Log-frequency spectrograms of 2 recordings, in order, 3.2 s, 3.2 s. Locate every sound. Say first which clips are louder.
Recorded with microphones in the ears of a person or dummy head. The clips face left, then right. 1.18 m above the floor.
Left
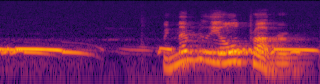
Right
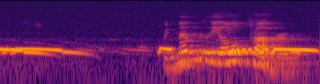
1.6 s a man speaking: left 2 dB; 35° left (ahead or behind), 1.2 m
